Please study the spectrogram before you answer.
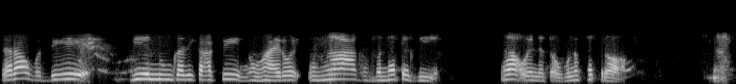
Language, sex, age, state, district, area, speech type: Manipuri, female, 60+, Manipur, Kangpokpi, urban, conversation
